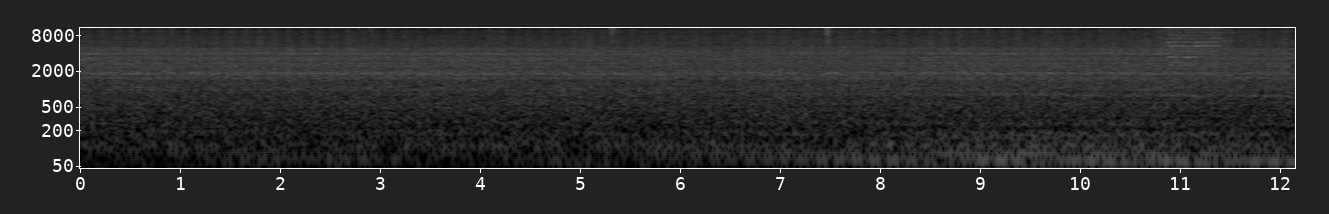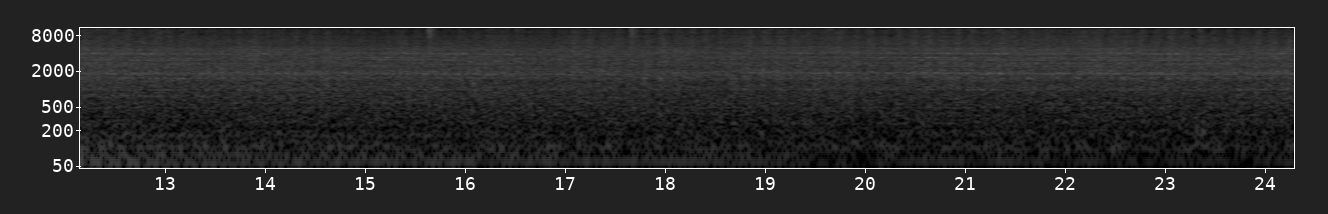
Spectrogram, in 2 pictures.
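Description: A freight train rumbles and clatters steadily across a metal bridge.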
